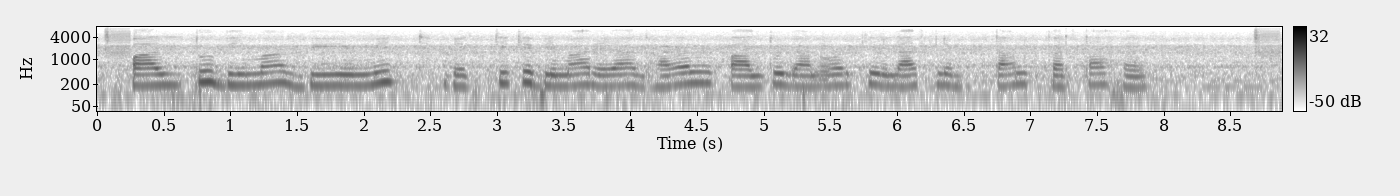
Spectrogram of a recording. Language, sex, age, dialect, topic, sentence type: Hindi, male, 18-24, Kanauji Braj Bhasha, banking, statement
